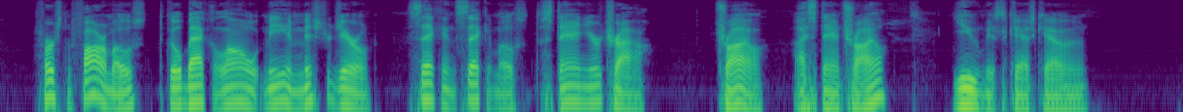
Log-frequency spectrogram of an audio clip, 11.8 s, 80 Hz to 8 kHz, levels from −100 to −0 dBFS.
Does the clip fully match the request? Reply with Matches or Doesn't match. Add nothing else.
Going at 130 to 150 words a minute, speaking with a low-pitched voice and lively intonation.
Matches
